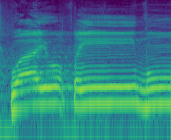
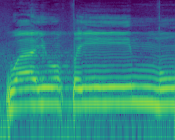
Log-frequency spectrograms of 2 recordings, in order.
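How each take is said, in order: Both takes have the same delivery.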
